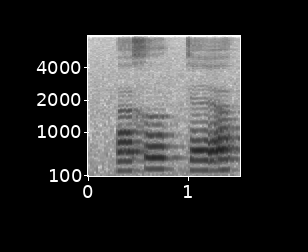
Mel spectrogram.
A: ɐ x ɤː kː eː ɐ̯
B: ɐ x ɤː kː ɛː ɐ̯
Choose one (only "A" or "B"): B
